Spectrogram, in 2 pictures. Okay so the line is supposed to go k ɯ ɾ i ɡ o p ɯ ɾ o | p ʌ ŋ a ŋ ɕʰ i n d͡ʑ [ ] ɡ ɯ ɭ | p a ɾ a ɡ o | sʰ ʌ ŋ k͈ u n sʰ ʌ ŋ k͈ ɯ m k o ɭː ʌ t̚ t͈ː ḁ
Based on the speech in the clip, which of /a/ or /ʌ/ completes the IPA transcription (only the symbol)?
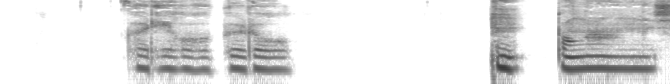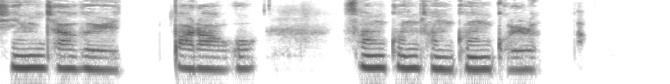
a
